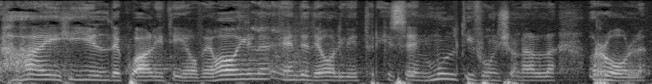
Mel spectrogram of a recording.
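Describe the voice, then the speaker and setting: An older man with a weak, low-volume voice gives an academic presentation in halting English. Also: sharp tone. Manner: halting delivery in non-native English. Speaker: conference speaker, professor. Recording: hall reverb.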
